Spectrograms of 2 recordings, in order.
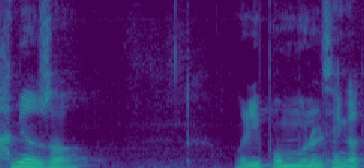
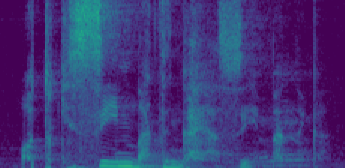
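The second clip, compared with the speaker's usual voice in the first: soft whisper fading away; hushed, fading whisper; 3 semitones higher, 4 dB quieter than usual. Acted. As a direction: let it fall to a whisper. Whispered key point.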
